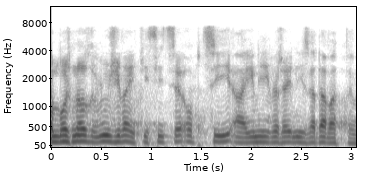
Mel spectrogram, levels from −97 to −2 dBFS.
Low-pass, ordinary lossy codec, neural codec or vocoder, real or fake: 7.2 kHz; MP3, 48 kbps; codec, 16 kHz, 2 kbps, FreqCodec, larger model; fake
